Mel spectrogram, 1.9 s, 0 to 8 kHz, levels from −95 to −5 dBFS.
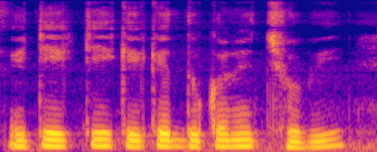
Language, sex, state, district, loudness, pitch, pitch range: Bengali, male, West Bengal, Cooch Behar, -15 LUFS, 120 Hz, 120-125 Hz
